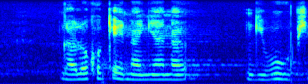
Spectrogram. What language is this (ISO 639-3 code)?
nbl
